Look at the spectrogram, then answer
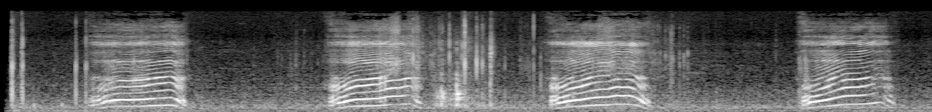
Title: bear snore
